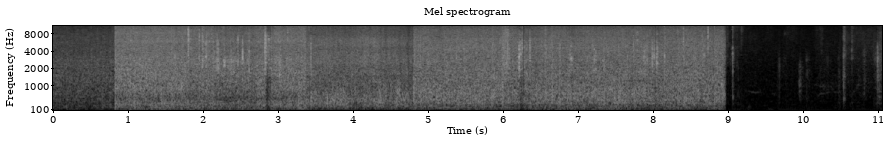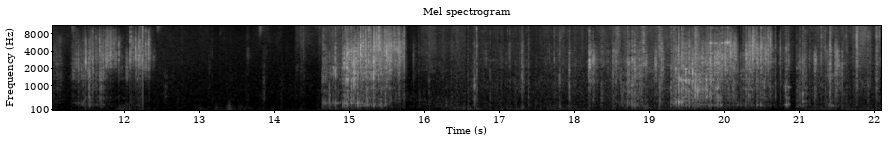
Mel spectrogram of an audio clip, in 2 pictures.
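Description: Rushing river water, a loud steady rush that cuts off sharply about nine seconds in. It is followed by short, scattered bursts of scraping, rustling and light clicking as wet earth and stones are worked by hand.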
